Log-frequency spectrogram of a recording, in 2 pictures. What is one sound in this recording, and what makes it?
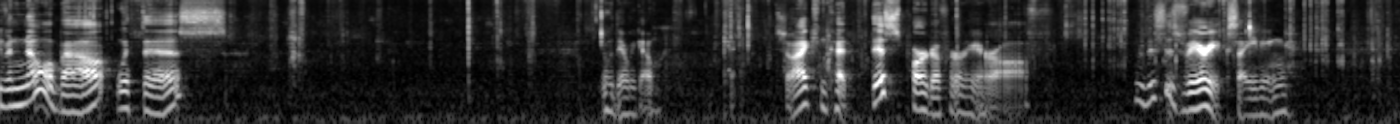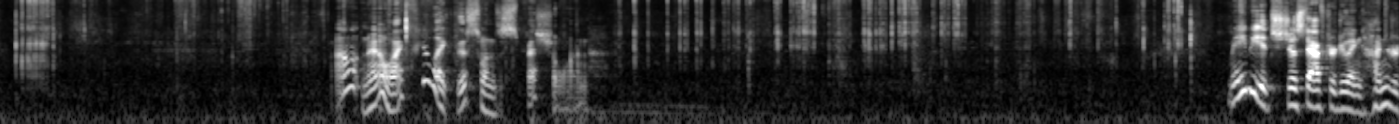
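Paper rustles as hands handle it.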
